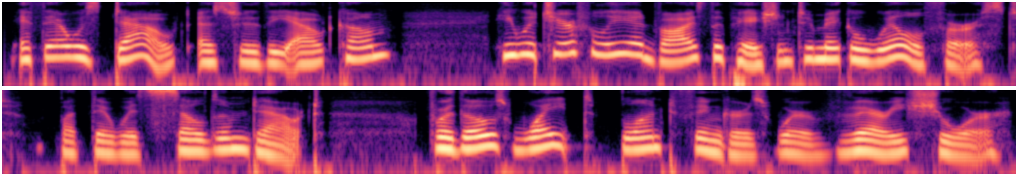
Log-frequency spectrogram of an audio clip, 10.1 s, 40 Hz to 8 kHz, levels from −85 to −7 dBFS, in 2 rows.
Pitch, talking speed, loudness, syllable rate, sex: 190 Hz, 190 wpm, -18 LUFS, 5.4 syllables/s, female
